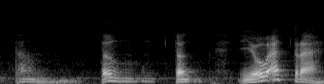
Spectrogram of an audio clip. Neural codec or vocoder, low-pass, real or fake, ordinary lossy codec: codec, 16 kHz in and 24 kHz out, 1 kbps, XY-Tokenizer; 7.2 kHz; fake; MP3, 48 kbps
